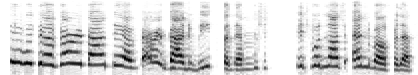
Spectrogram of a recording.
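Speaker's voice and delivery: high, singsong mocking toddler talk. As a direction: imitate childish warnings in a high voice. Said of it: "Why is he talking like a toddler?".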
